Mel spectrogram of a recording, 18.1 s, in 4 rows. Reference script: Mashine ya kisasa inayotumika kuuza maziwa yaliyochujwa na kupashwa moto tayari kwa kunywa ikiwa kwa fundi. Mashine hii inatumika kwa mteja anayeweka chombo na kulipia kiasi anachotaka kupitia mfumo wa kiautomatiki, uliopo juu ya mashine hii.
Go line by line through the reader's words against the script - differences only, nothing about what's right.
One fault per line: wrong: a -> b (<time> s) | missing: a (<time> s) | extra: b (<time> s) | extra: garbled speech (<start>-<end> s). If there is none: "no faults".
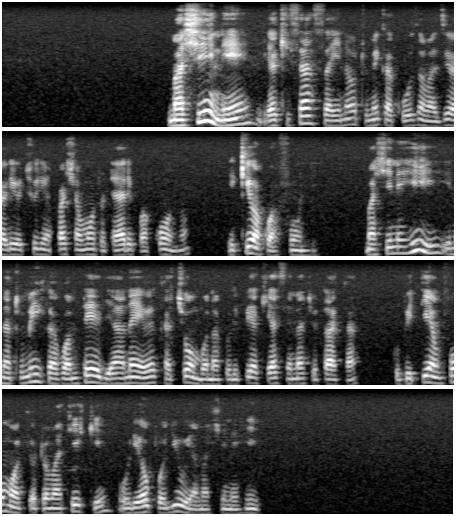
missing: na (5.0 s)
